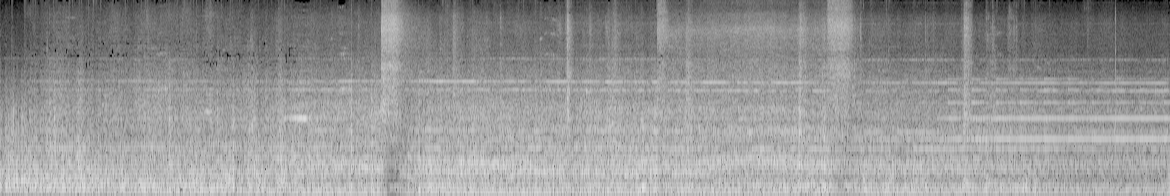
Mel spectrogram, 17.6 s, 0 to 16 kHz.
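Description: Rear distributed-power EMD SD70MAC diesel locomotive passing close at the tail of an empty coal train: a steady diesel rumble over the clatter of wheels on rail. Several steady high-pitched tones come in during the second half.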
